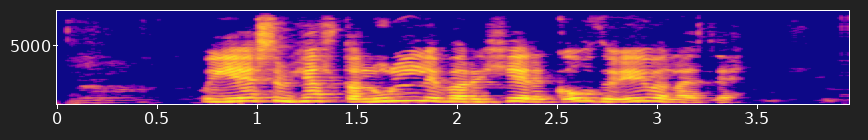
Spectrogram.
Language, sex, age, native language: Icelandic, female, 30-39, Icelandic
